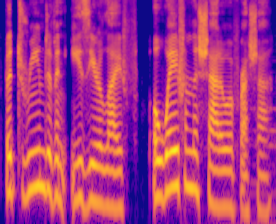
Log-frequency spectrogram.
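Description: A woman host reading a scripted podcast narration in a measured, even manner. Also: fairly low pitch, faint music behind.

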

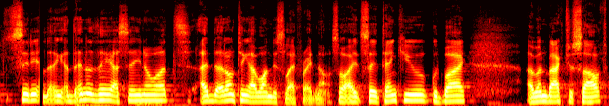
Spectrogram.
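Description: A man's voice: mid-range voice, creaky, a little mellow. Man telling his story. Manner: rambling, with restarts and self-corrections. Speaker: interviewee. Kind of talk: personal storytelling.

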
